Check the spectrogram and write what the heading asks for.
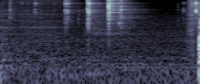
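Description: Steel combination wrenches clinking against each other as they are handled: several light, sharp metallic clinks.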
